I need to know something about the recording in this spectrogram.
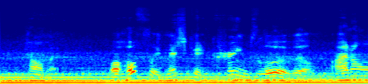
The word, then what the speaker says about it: Louisville: So, notice how I say it. I don't say it like a northerner. It's Louisville.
